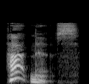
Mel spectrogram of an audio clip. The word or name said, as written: hotness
